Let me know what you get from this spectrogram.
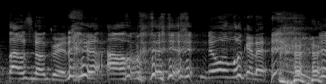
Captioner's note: laughing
